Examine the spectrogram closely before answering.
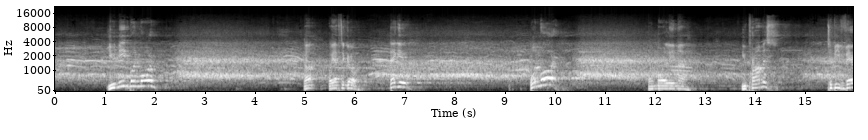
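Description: A crowd of young people shouts together in loud repeated bursts.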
